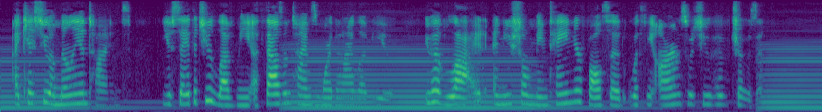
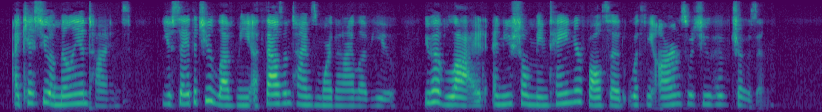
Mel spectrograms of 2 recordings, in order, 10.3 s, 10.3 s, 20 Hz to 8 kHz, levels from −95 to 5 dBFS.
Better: second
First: background sound (Bowed string instrument); 17 dB below the speech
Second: none

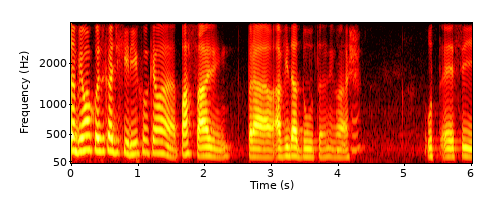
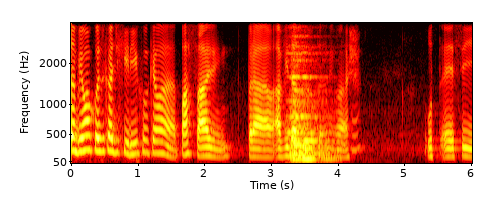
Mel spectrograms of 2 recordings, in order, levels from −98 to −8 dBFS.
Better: first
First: none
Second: background sound (Musical instrument); 2 dB below the speech

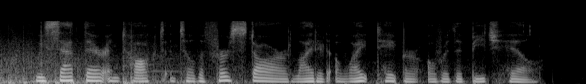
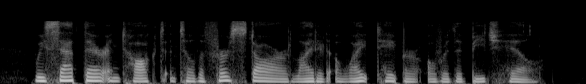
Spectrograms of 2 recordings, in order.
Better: second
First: background sound (Fireworks); 12 dB below the speech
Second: none

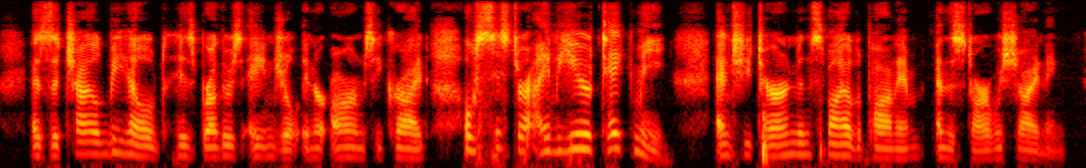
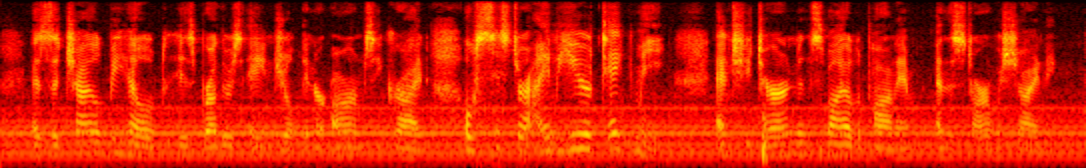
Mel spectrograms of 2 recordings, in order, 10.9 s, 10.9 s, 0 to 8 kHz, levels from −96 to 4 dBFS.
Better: first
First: none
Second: background sound (Engine); 12 dB below the speech

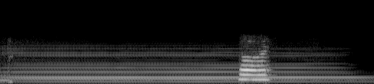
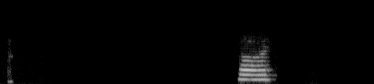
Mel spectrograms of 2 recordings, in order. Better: second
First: background sound (Bowed string instrument); 8 dB below the speech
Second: none

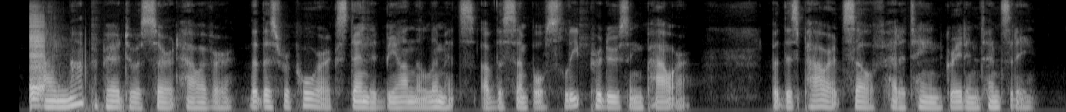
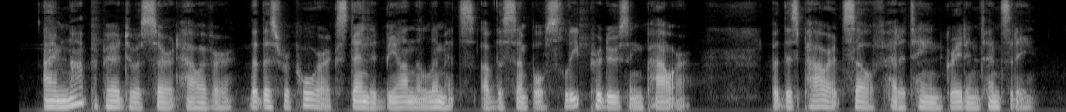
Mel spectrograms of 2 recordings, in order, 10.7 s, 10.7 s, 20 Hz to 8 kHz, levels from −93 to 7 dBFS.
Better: second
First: noise reduction (neural separator model SepFormer DNS4)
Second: none

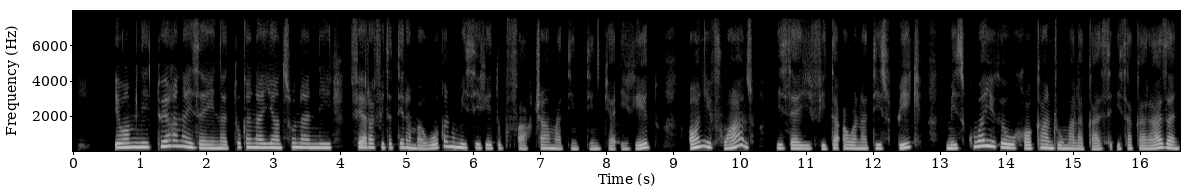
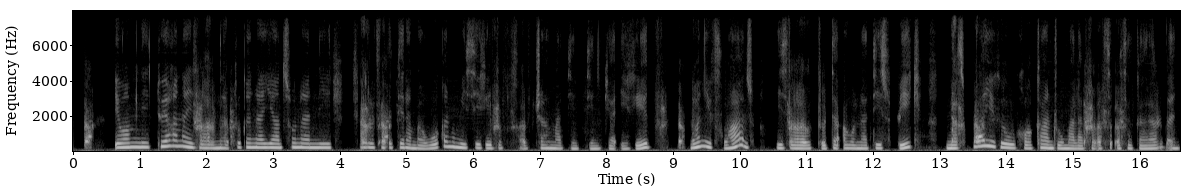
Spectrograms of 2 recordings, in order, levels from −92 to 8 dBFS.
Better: first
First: none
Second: noise reduction (neural diffusion model UNIVERSE++)

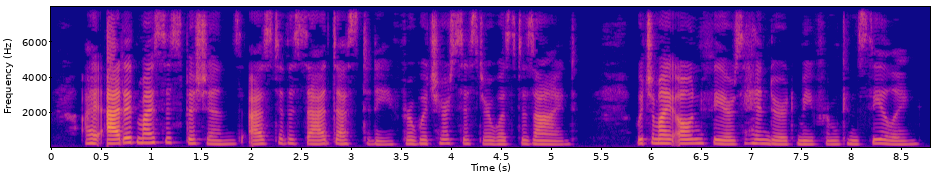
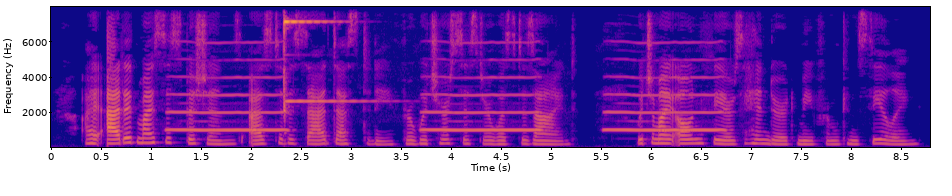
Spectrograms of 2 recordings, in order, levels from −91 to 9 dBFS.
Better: first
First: none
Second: background sound (Bicycle bell + Wind instrument, woodwind instrument); 4 dB above the speech

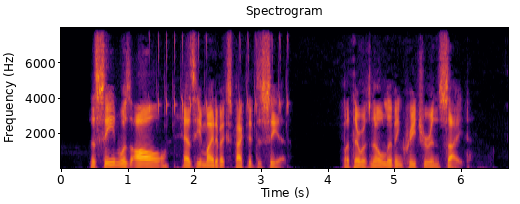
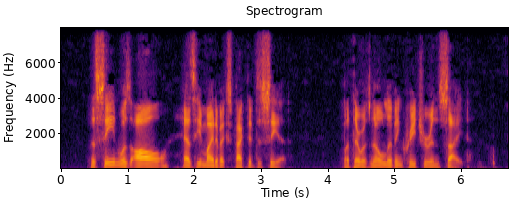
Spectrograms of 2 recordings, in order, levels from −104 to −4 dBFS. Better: second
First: noise reduction (neural mask model Resemble Enhance denoiser)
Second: none

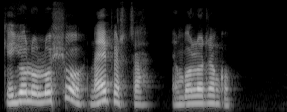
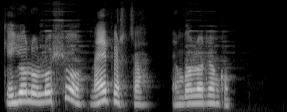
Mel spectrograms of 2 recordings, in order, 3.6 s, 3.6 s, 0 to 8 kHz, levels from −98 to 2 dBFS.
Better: first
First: none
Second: noise reduction (neural mask model DeepFilterNet 3)

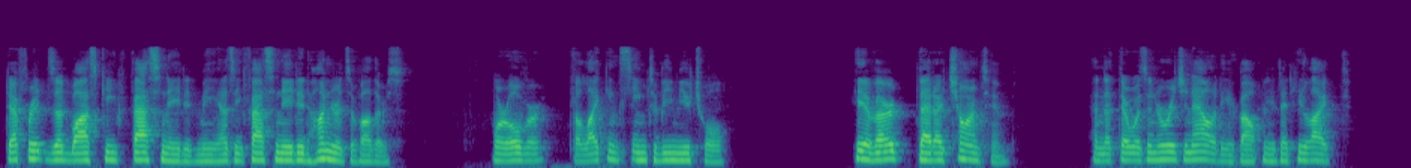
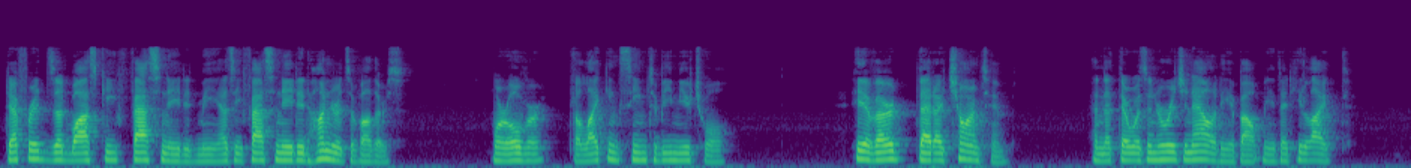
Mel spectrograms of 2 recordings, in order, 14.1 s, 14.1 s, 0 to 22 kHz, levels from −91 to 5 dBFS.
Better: second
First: noise reduction (neural mask model Resemble Enhance denoiser)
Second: none

